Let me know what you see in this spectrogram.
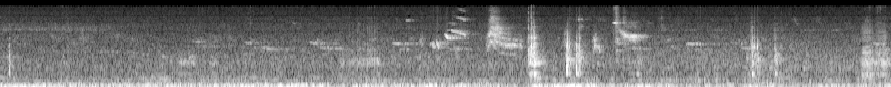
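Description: Birds chirping in the background, with short high calls clustered about halfway through, over a low steady outdoor hum and a few faint clicks.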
